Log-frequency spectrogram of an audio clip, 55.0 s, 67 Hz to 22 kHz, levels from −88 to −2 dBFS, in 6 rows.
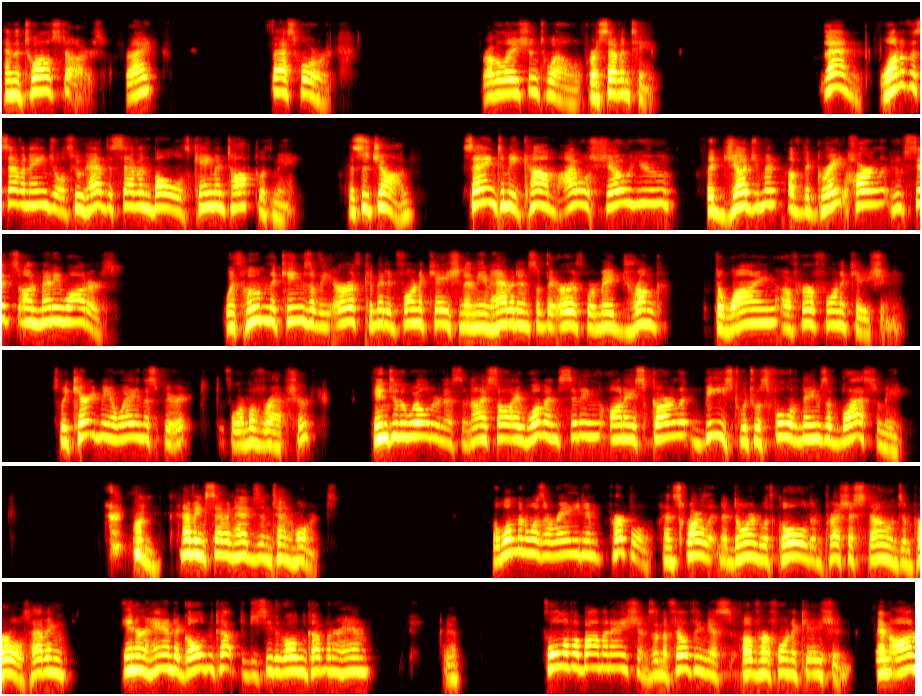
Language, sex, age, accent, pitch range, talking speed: English, male, 40-59, American, 190-240 Hz, 170 wpm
